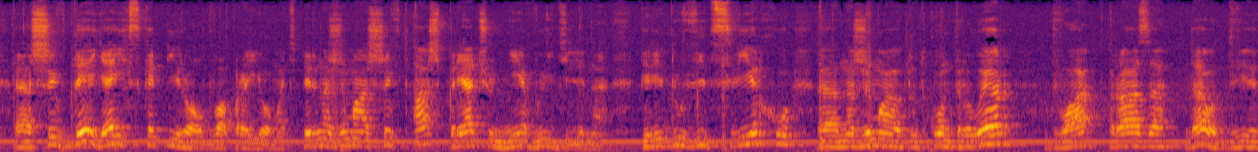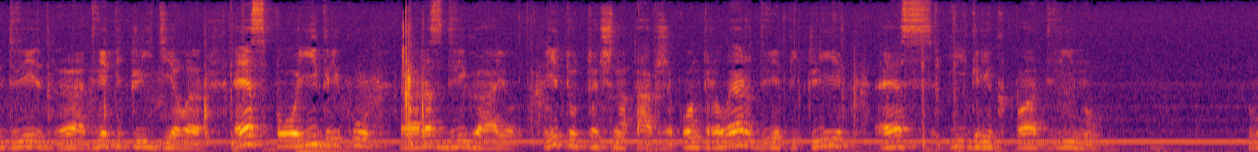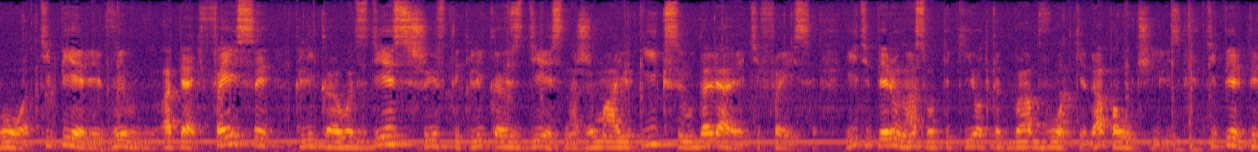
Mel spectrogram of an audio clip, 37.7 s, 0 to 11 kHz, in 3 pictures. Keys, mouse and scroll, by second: 0.6 shift+d, 3.9 shift+h, 4.7-10.2 middle drag, 5.9 KP_7, 9.4 ctrl+r, 13.9-18.0 middle drag, 15.1 s, 19.1 ctrl+r, 21.9 s, 26.2 ctrl+Tab, 28.3-31.6 right drag, 31.5 x, 33.2-35.3 middle drag, 36.1-37.7 middle drag, 37.1 ctrl+Tab.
